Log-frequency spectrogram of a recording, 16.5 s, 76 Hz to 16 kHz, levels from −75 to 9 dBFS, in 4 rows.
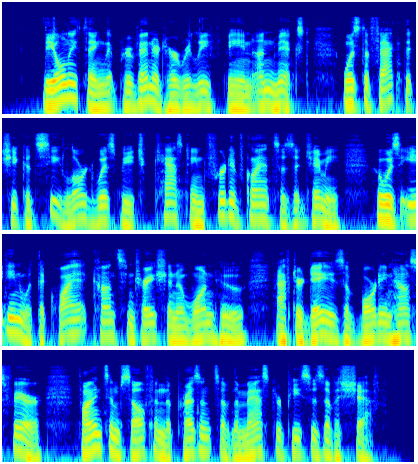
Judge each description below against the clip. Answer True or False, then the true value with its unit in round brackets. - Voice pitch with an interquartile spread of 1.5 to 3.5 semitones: False (3.9 semitones)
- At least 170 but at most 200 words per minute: True (180 wpm)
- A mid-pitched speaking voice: False (110 Hz)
